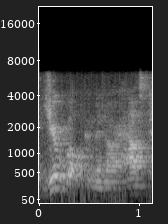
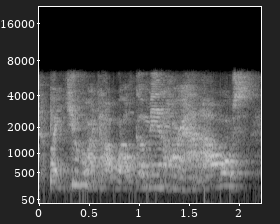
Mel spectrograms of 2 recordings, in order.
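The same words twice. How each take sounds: First: Said in the usual way. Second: High, slow, stretched-out yell; hammed-up high-pitched screaming; screaming parents. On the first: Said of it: "look at my buddy Tony and say". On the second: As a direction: shriek the rejection like an outraged parent. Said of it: "instantly start screaming".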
